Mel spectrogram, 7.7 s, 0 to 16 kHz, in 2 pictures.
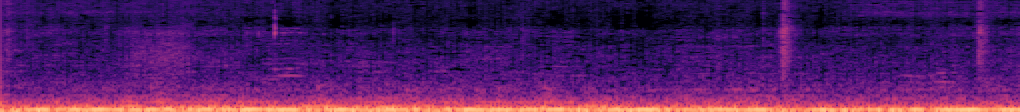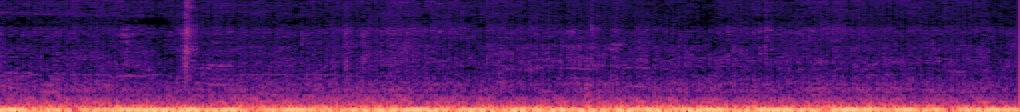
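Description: Steady low rumble of a moving passenger train, heard inside an air-conditioned 3AC coach of the Barmer–Howrah Express, with a few faint clicks over it.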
